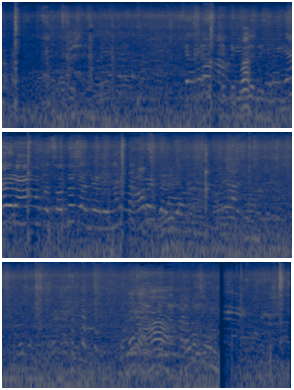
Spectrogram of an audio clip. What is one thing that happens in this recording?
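A heavy knife chops through fish on a wooden block.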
